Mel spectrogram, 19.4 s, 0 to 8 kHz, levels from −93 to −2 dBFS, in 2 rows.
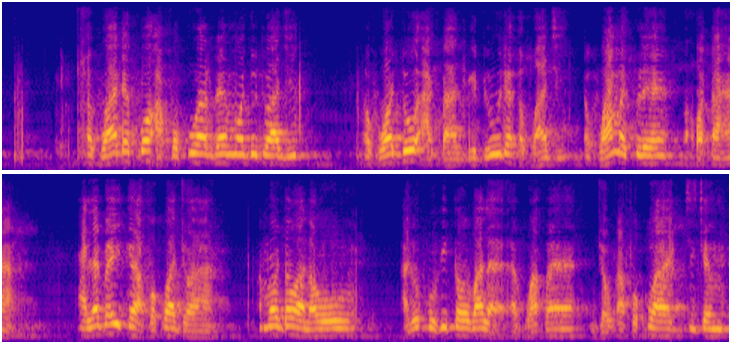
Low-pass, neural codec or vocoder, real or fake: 7.2 kHz; codec, 16 kHz, 4 kbps, FreqCodec, smaller model; fake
